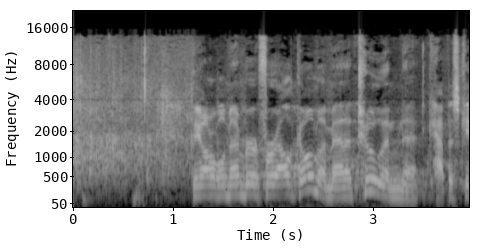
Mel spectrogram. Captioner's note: applause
